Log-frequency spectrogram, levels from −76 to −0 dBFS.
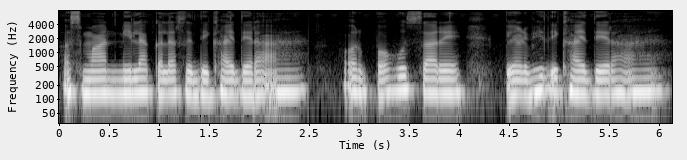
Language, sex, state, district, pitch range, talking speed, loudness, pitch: Hindi, male, Jharkhand, Palamu, 130-145 Hz, 165 wpm, -13 LUFS, 135 Hz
